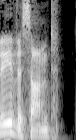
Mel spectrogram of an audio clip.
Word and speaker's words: Yvesand: Jag heter Simon Gärdenfors och mitt emot mig sitter Mikael Yvesand. – Tjena. – Är det rätt uttalat av ditt efternamn? – Ja, det tycker jag.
